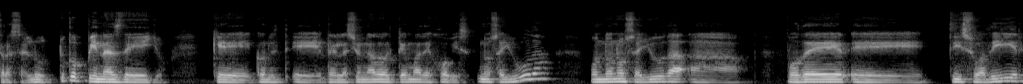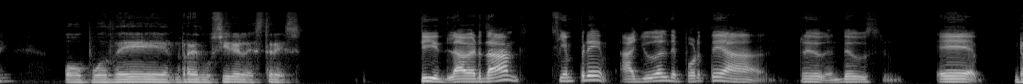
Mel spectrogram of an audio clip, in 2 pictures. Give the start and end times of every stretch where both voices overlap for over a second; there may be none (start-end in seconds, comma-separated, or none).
none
